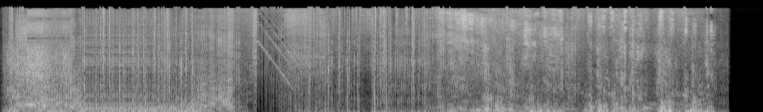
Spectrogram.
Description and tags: Sounds developed in a mix of other effects, such as electric shocks, scratching metal, motors, radio and TV interference and even the famous beetle inside a glass cup.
